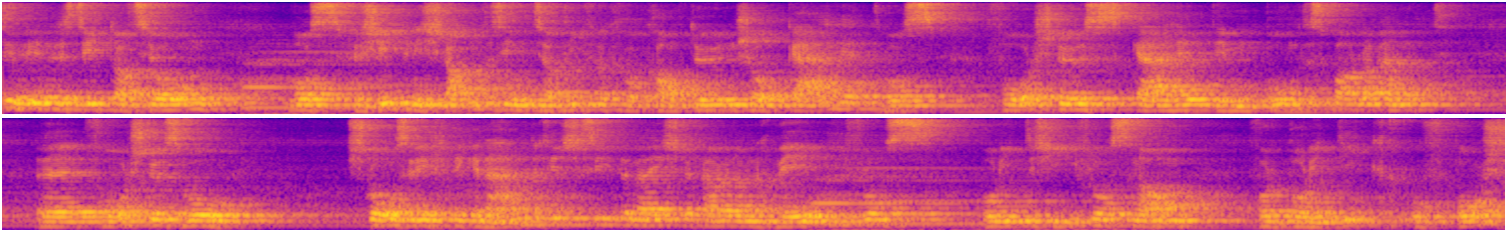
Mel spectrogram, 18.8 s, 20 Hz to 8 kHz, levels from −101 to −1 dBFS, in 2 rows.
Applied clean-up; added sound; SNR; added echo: none; Gong; 17 dB; reverberation time 1.1 s.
